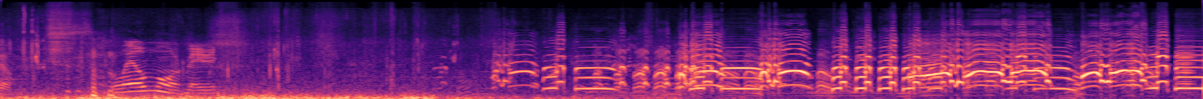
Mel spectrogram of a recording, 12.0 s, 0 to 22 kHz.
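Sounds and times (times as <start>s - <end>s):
geese honking: 4.4s - 12.0s.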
